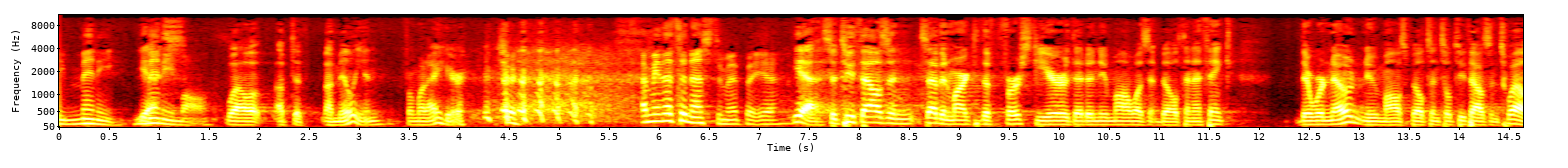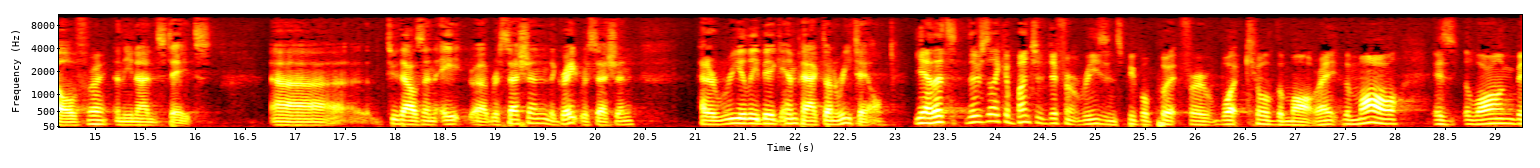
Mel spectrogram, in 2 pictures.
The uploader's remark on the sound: Live from San Francisco. In this show recorded live on January 5, 2017 at San Francisco’s Castro Theatre.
